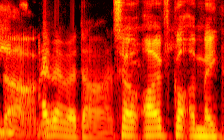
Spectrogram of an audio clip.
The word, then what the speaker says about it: Pteranodon: So, Yeah, but the P. Pteranodon.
